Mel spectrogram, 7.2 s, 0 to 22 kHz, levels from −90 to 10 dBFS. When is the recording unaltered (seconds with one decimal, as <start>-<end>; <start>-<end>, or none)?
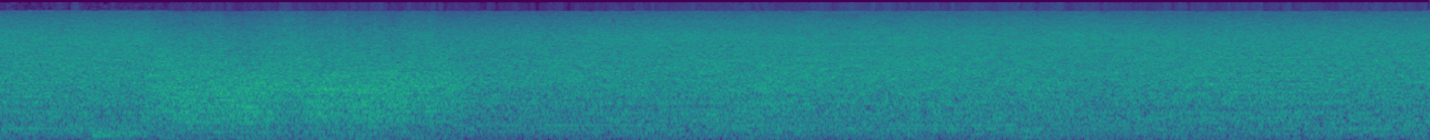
0.0-3.7; 6.1-7.2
